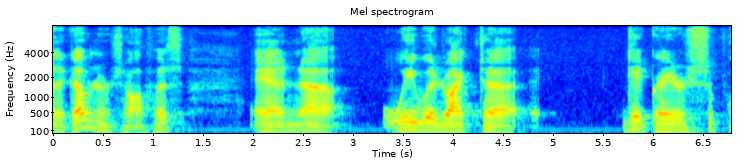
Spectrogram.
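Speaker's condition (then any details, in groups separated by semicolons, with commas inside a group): Ataxia; voice somewhat affected since last year, voice therapy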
